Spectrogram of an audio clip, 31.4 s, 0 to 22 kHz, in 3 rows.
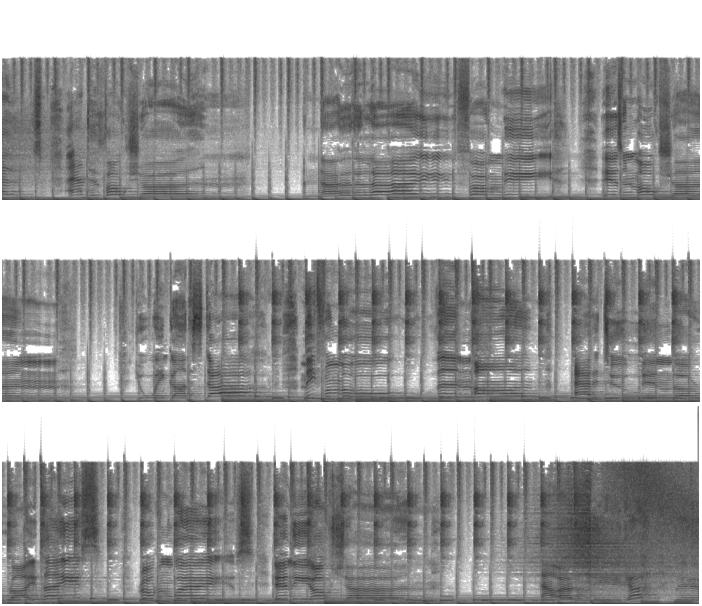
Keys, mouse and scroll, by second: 0.0 click, 0.3 click, 1.1 shift+click, 2.0 ctrl+KP_Subtract, 2.6 scroll up 2, 2.9-3.8 middle drag, 3.8 ctrl+s, 26.8-27.5 middle drag, 27.5 click.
